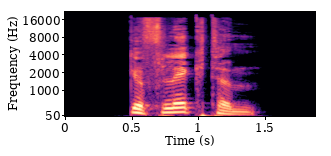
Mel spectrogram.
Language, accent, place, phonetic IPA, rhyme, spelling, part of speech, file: German, Germany, Berlin, [ɡəˈflɛktəm], -ɛktəm, geflecktem, adjective, De-geflecktem.ogg
- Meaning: strong dative masculine/neuter singular of gefleckt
